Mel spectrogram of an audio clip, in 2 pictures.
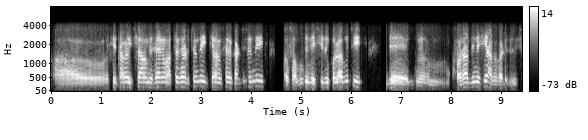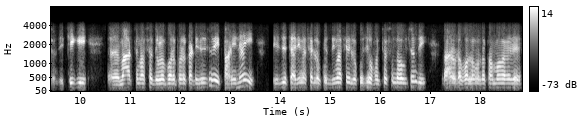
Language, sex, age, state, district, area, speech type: Odia, male, 60+, Odisha, Kalahandi, rural, conversation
